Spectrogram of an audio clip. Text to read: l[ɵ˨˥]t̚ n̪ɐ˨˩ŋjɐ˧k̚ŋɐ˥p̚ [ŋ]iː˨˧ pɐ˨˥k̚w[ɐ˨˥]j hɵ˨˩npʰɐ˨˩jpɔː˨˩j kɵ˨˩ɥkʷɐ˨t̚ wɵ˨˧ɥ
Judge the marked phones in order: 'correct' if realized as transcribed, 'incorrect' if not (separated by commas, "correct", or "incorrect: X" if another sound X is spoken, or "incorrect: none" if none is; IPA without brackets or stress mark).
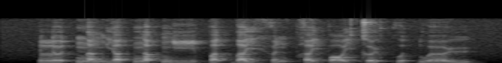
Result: correct, correct, incorrect: ɐ˨˧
